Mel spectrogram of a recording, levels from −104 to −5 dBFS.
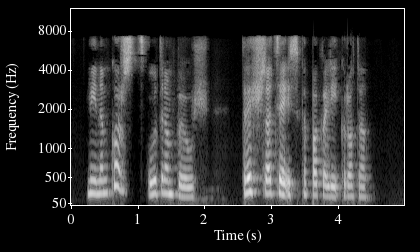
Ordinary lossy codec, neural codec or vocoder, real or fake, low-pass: AAC, 32 kbps; codec, 16 kHz, 1 kbps, X-Codec, HuBERT features, trained on balanced general audio; fake; 7.2 kHz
